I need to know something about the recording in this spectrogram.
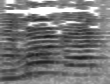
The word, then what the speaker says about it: Margot: really piss Margot off my name is Margot no no no no no the t is silent no it's not no it's not it's marot it's not V it's Vu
